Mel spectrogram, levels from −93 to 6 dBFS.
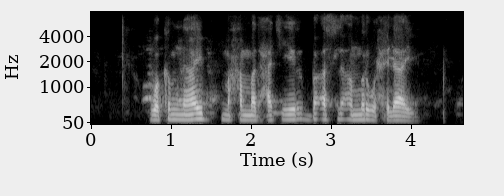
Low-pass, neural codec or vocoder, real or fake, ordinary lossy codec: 7.2 kHz; none; real; Opus, 16 kbps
